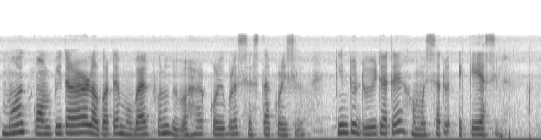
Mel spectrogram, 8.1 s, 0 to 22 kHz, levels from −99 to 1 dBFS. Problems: constant background noise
